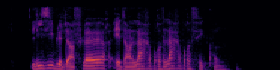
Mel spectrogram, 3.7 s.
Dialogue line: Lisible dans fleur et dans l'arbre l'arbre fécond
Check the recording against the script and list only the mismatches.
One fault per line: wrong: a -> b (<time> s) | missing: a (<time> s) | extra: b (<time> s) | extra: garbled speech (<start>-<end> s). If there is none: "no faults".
no faults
